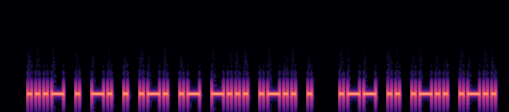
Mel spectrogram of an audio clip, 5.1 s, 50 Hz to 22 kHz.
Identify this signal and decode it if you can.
Morse code, heard as a keyed tone, about 30 wpm, 700 Hz. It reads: VENERABLE WILL
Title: Pangram Challenge v2 - 30wpm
